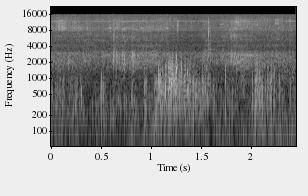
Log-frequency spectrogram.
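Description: Wind buffeting the microphone in uneven gusts, strongest a little after a second in, over the general noise of a crowded outdoor ice rink.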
